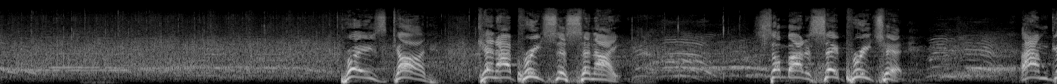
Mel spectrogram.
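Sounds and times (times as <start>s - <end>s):
church audience clapping hands in dense applause: 0.0s - 7.6s
speech: 3.4s - 6.5s, 7.6s - 9.2s, 10.2s - 10.5s.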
